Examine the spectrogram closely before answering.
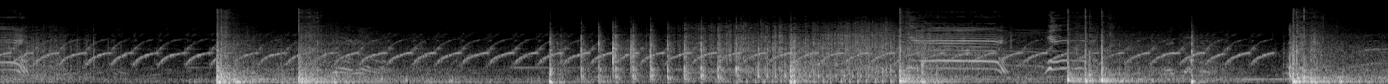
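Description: Fireworks display: a rapid string of whistling fireworks, about three whistles a second, under sharp bangs of shells bursting. A run of crackling comes about six to eight seconds in.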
